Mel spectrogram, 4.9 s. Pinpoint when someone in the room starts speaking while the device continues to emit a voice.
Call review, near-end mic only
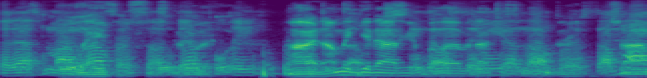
0.5 s

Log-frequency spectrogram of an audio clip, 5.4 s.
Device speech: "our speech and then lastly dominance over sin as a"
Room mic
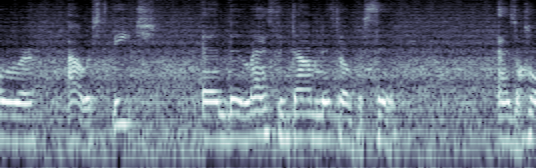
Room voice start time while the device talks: none

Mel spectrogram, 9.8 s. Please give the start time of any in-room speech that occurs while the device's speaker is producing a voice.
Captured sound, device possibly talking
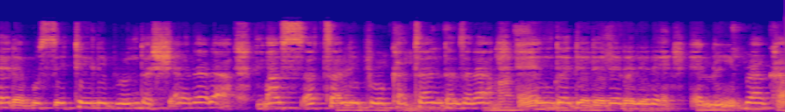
4.1 s

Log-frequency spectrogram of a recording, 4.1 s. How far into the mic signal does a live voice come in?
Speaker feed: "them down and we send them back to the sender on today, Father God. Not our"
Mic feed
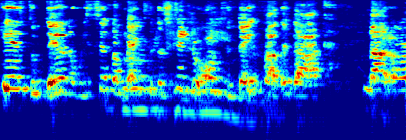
1.2 s

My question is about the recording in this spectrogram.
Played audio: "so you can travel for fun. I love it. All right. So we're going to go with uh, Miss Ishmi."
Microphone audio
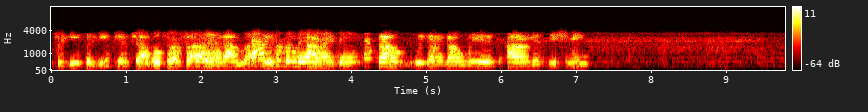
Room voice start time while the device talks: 2.6 s

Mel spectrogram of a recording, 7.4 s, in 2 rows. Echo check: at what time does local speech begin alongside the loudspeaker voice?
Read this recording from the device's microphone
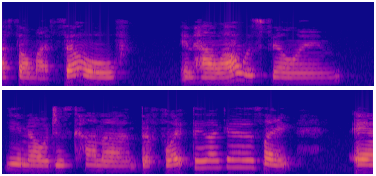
none

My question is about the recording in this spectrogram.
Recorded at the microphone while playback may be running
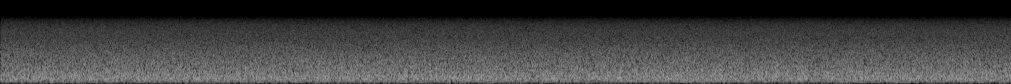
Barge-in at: none

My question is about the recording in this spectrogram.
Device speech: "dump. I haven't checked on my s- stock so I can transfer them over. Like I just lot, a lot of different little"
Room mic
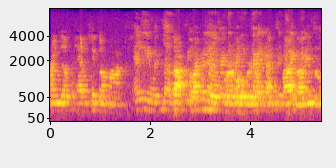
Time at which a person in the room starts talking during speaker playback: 1.7 s

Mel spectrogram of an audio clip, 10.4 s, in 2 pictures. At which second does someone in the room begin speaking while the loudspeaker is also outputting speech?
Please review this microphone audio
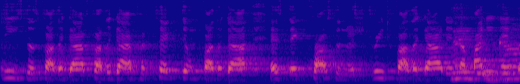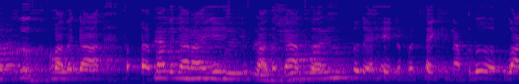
4.5 s

